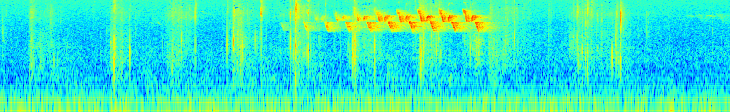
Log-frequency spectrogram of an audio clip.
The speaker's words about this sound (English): Wow, you're a loud one. It's a really close oven bird.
